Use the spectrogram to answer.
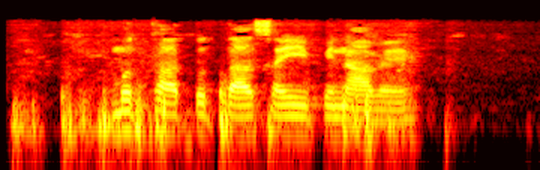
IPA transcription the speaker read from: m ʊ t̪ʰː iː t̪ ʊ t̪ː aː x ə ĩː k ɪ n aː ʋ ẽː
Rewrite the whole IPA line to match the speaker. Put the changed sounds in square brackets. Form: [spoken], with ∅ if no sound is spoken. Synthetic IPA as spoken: m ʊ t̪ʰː [aː] t̪ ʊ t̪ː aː [s] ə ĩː [p] ɪ n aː ʋ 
